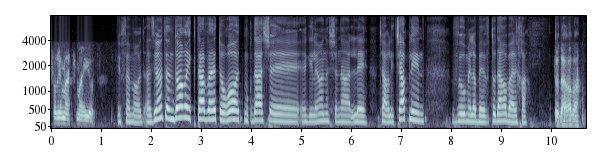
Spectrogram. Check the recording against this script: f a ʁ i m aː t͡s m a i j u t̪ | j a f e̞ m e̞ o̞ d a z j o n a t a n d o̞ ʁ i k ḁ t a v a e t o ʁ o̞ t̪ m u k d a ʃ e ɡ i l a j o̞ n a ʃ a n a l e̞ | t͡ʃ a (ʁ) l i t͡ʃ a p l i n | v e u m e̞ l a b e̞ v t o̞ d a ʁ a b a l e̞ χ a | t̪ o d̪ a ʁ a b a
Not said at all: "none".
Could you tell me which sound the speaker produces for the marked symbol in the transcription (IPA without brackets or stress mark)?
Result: ʁ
